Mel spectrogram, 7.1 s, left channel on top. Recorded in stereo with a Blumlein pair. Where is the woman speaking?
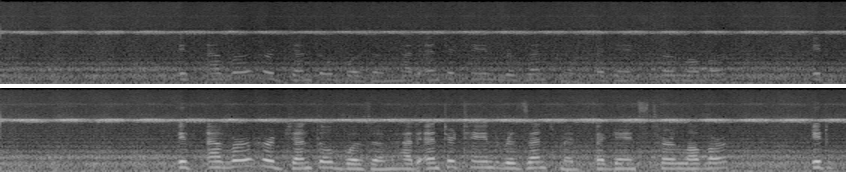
40° right.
